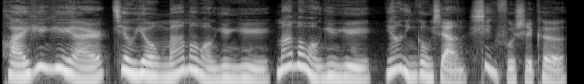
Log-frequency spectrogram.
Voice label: 女 广告 怀孕育儿广告

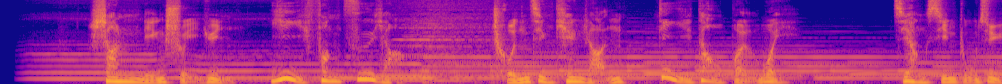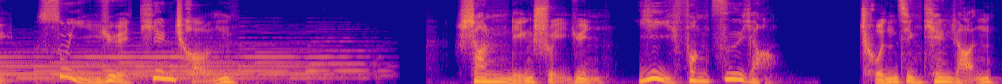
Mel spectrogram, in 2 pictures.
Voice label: 男 宣传韵味; 地道本味

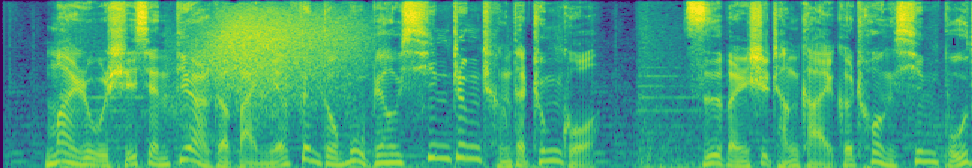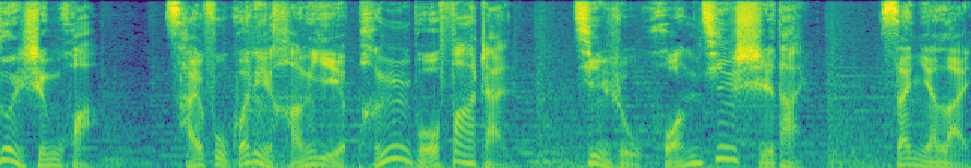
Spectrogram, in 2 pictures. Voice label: 男 宣传片 激情大气 有感情起伏; 财富管理转型

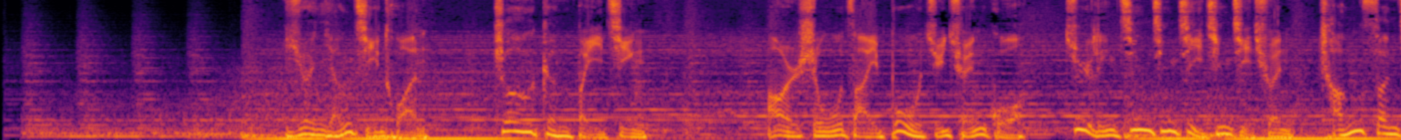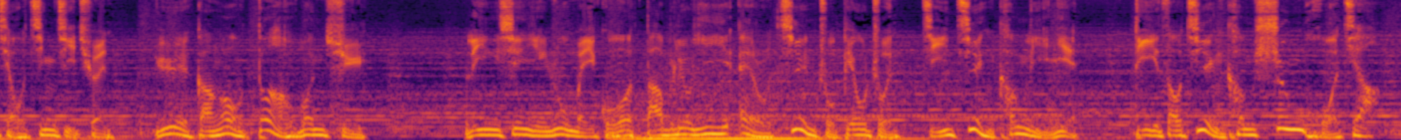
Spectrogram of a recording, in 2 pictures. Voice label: 男 专题 企业; 三水远洋

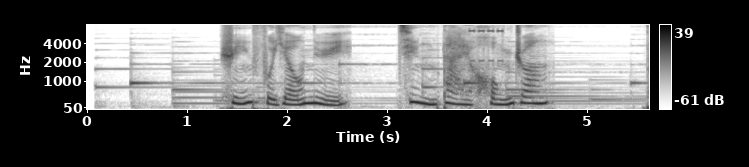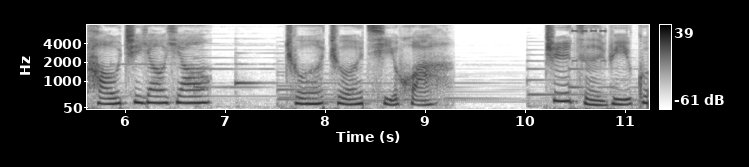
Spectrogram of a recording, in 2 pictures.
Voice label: 女 旁白; 灼灼其华

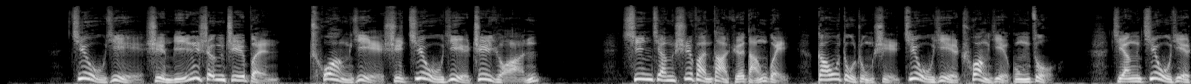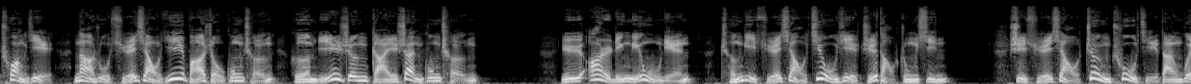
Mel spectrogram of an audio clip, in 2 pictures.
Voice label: 男 学校专题; 师范大学就业指导中心介绍

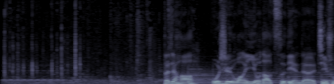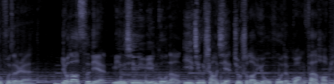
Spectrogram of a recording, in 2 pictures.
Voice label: 男 广告 口语讲述; 有道词典语音

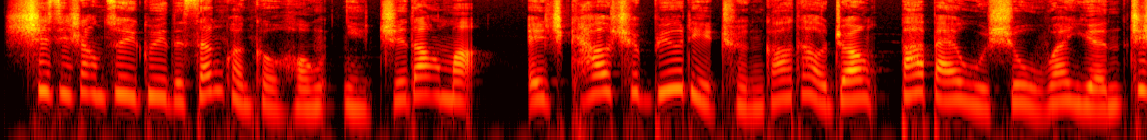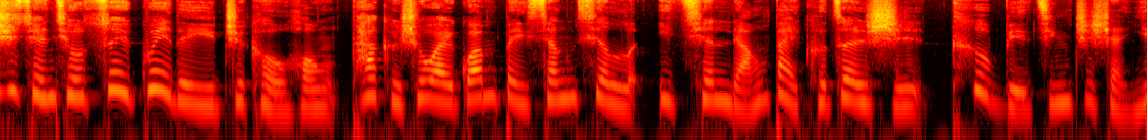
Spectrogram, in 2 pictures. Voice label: 女 抖音视频 知性 优雅 性感风格

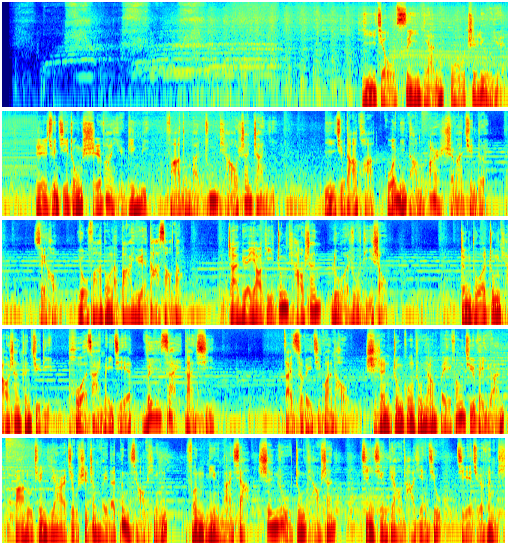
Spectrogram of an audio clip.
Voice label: 男 纪录片 抗战; 中条山

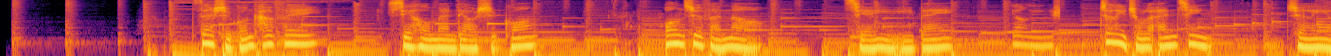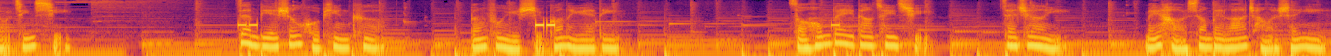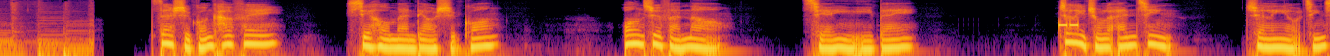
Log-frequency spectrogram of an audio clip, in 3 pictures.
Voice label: 女 优雅广告; 在莳光咖啡

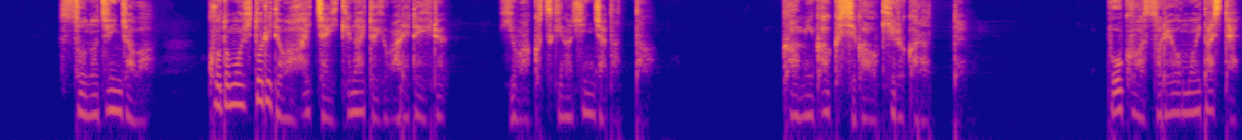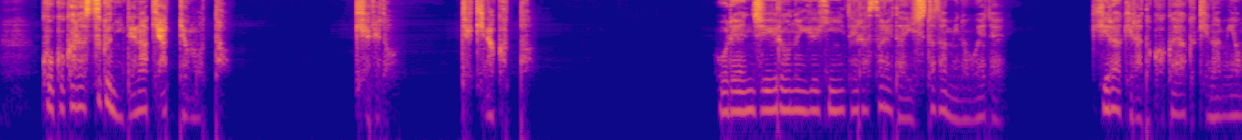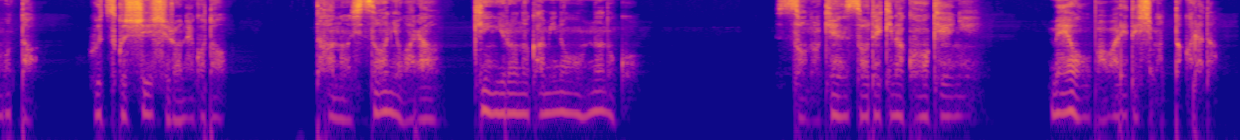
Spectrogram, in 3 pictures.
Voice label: 外籍日语女 角色 少年

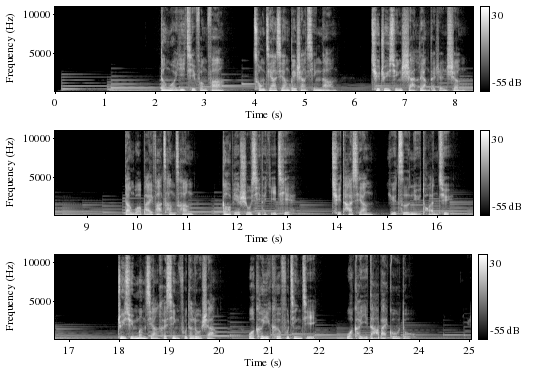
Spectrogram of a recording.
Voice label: 男 旁白 情感讲述 自然; 医保相伴

